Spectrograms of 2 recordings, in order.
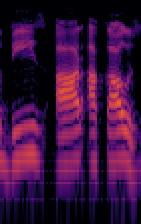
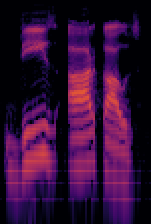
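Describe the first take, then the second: First: "These are a cows" read out word by word; wrong example, dictated slowly. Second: "These are cows" spelled out word by word; correct example, dictated slowly. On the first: Teacher shows students the wrong sentence, very slow. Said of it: "ये आपका गलत हो जाएगा". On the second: Teacher dictates correct sentence to students, very slow. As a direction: read the right sentence very slowly. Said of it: "इसलिए कोई article नहीं आया". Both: Shown as a demonstration.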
